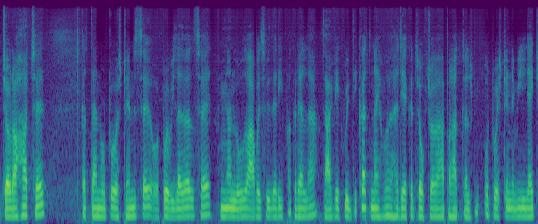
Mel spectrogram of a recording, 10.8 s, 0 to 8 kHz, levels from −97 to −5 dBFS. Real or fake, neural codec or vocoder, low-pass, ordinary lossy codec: fake; codec, 16 kHz, 0.5 kbps, X-Codec, HuBERT features, trained on LibriSpeech; 7.2 kHz; none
